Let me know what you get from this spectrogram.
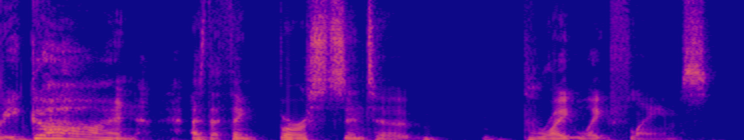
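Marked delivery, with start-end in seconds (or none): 0.0-1.0 loud, high scream, stretched long. Diving at the thing, he screams this as it bursts into flames. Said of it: "and just screams".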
